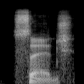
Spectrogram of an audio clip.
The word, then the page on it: sedge: British English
